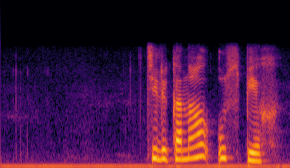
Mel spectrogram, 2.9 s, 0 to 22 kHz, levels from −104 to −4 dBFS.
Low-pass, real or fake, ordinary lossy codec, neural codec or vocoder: 7.2 kHz; real; Opus, 32 kbps; none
